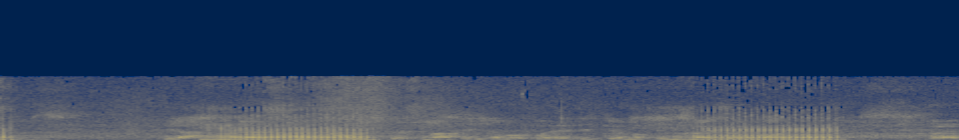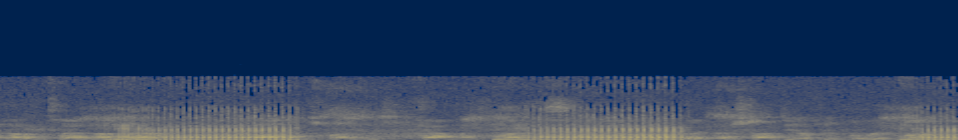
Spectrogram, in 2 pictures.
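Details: English Bulldog Emma, in deep sleep, snores loudly, each rasping, rumbling breath repeating about every two seconds.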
